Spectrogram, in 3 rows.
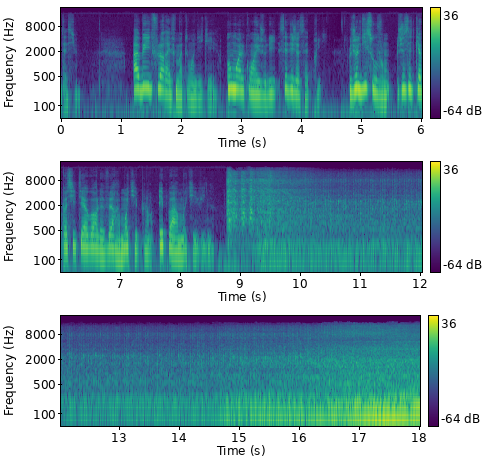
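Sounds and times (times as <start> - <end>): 
speech: 0.0 - 0.4, 1.2 - 8.6
car engine cranking, idling and revving as it pulls away: 8.8 - 18.0.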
